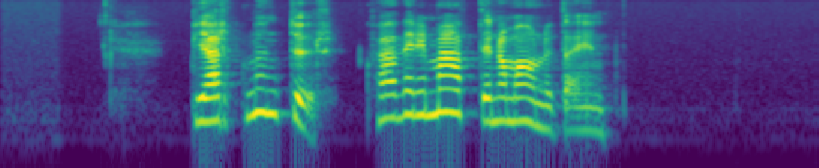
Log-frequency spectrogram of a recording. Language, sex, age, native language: Icelandic, female, 60-69, Icelandic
